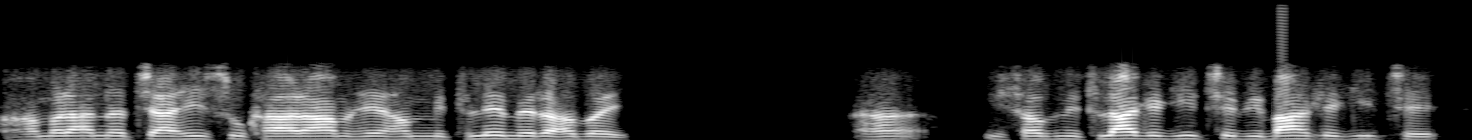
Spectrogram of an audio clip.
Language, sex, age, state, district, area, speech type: Maithili, male, 30-45, Bihar, Muzaffarpur, urban, conversation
